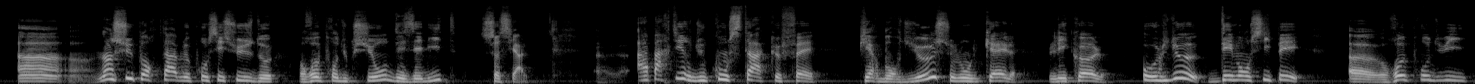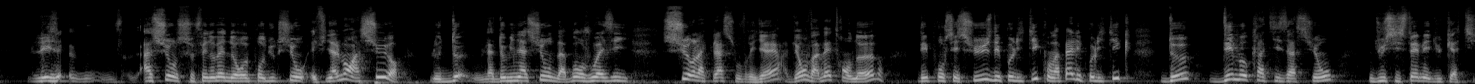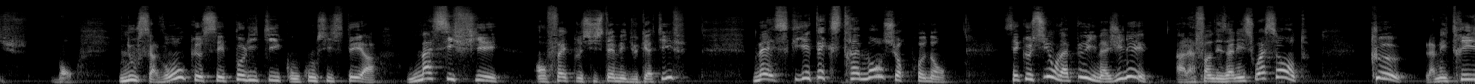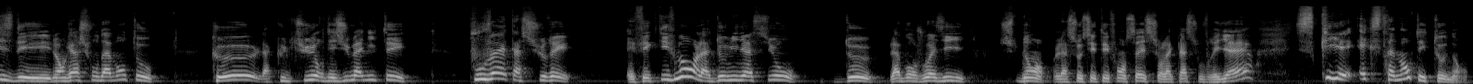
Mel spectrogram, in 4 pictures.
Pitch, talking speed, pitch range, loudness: 170 Hz, 135 wpm, 145-205 Hz, -27 LUFS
